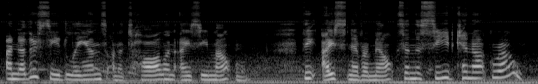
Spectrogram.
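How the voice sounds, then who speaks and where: A woman reading a picture book aloud to young children as a kindergarten teacher, in an expressive, teacherly way. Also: on the high side, moderate pace, soft background music. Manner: expressive, simple teacherly delivery with questions to young listeners.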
